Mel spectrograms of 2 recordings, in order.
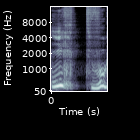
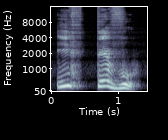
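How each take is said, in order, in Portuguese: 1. O t e o v ficam juntos, sem vogal. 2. Um som de e curto separa o t e o v. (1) "que era irtvu, que eu li" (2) "o correto é irtevu"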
